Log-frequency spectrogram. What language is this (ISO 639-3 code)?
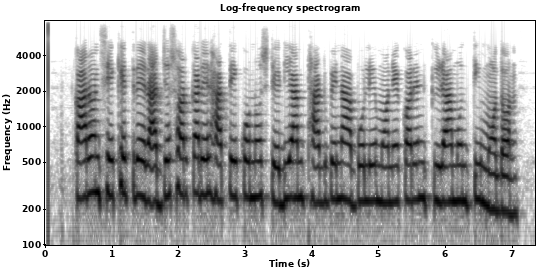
ben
